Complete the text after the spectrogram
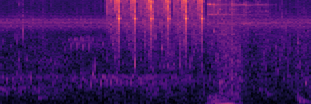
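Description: Small coins jingle rapidly as they are counted up.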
